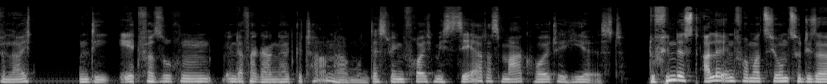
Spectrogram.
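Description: From 0.40 to 0.80 s there is a system hang loop. The playback system stalled while the sound hardware kept replaying the same 40 ms stretch of its buffer, ten times over. The result is a rigid, mechanical rattle repeating 25 times per second instead of moving sound. The buffer contents never change during the stall, so roughly 0.4 s of the real audio is lost and replaced by the loop.

From 1.01 to 1.21 s comes a call audio freeze. The last sound is held and stretched into a fading buzz for about 0.18 s, with no silence and nothing dropped. When normal sound returns it picks up exactly where it stopped. This is likely packets held up in transit, leaving the jitter buffer empty. The receiver covered the wait and then resumed, so the audio arrives 0.18 s later than before.

Between 1.31 and 1.37 s there is a short concealed packet loss. About 20 ms of the signal never reached the decoder in time, and the receiver filled the hole by extending the preceding sound before blending back into the real signal. 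It comes across as a brief smear or wobble. The patch adds a few milliseconds of timing slip.

From 1.69 to 4.06 s a call bitrate drop sets in. The encoder was pushed onto far fewer bits, and the sound fits a fall from about 32 kbps to about 14 kbps, held at the low point for roughly 2.3 s. With coarser coding the speech turns rough and watery, losing clarity and crispness until the rate climbs back near 4.06 s.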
